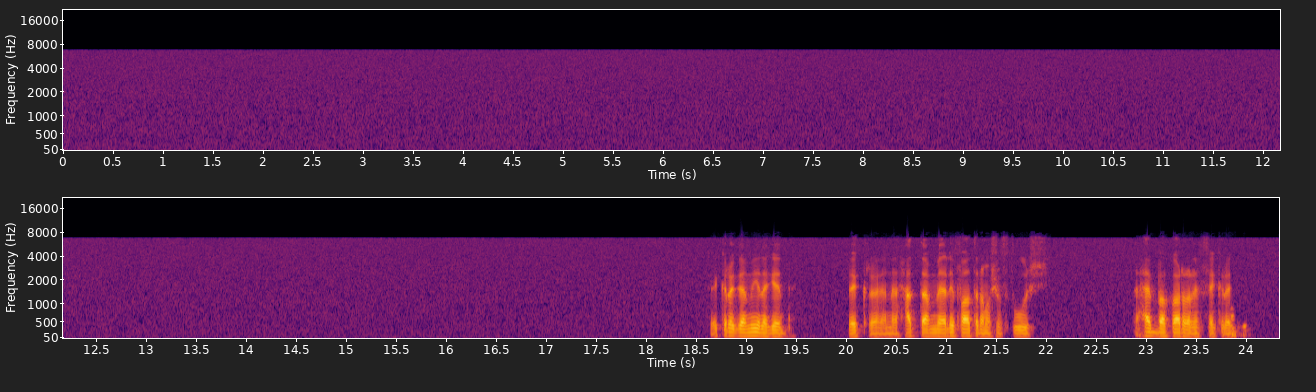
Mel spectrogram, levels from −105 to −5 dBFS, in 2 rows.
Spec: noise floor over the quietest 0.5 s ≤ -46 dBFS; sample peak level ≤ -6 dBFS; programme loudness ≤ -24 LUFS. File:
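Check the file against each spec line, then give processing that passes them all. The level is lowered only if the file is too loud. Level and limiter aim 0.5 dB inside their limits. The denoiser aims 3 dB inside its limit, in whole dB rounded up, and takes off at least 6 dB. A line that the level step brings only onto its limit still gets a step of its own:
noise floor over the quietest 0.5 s -56 dBFS: pass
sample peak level -7.0 dBFS: pass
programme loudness -25.5 LUFS: pass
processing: none needed

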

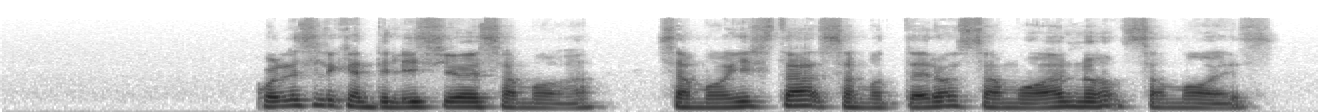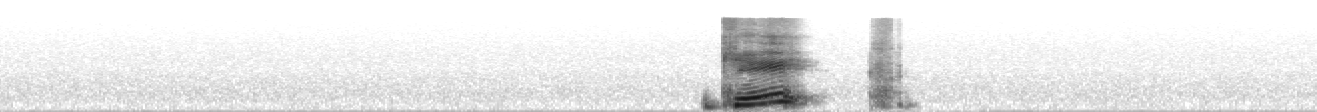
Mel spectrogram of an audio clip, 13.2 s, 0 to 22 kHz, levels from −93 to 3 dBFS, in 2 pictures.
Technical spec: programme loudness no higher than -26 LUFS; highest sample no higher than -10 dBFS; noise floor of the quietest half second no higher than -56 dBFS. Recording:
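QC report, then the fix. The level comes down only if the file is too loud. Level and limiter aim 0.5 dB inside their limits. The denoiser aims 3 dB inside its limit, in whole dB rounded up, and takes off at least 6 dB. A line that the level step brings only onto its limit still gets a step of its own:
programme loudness -19.0 LUFS: fail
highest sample -2.5 dBFS: fail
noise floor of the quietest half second -68 dBFS: pass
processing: trim -7.5 dB; peak limiter -10.5 dBFS

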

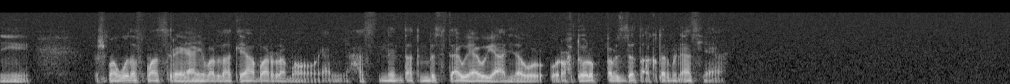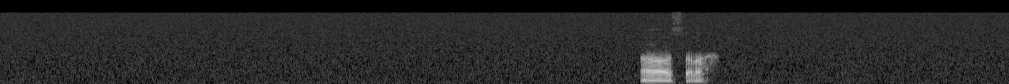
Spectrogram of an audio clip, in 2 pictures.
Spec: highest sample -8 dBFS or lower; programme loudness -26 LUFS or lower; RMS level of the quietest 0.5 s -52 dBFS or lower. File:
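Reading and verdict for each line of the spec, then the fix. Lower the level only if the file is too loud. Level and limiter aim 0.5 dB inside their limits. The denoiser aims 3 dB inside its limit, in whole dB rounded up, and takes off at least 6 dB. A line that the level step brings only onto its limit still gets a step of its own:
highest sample -5.0 dBFS: fail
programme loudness -19.0 LUFS: fail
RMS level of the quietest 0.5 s -41 dBFS: fail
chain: noise reduction 7 dB, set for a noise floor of -41 dBFS; trim -7.5 dB

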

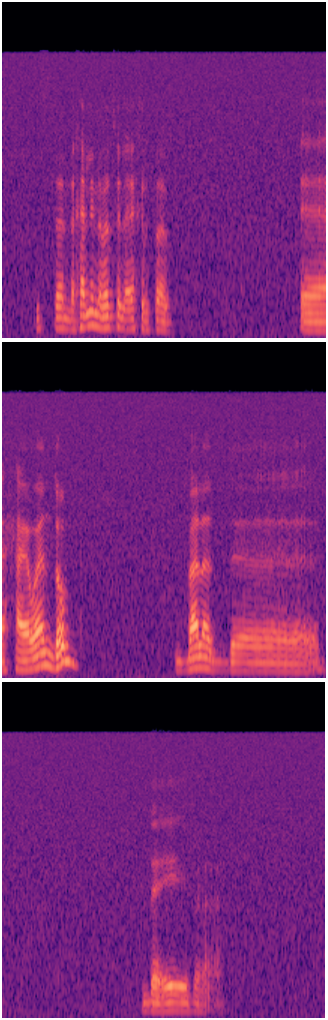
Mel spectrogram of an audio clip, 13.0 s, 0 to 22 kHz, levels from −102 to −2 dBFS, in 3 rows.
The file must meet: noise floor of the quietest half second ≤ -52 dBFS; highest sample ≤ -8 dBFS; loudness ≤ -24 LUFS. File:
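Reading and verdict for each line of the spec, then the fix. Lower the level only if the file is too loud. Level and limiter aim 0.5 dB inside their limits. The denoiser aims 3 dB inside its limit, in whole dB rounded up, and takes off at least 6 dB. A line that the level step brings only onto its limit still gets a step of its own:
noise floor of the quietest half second -48 dBFS: fail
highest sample -10.0 dBFS: pass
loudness -28.5 LUFS: pass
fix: noise reduction 7 dB, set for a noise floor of -48 dBFS

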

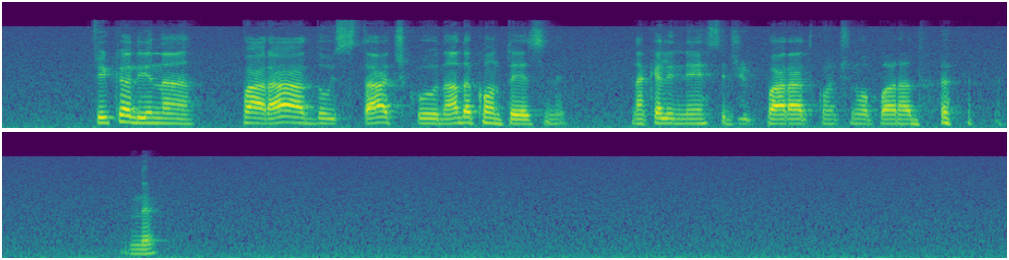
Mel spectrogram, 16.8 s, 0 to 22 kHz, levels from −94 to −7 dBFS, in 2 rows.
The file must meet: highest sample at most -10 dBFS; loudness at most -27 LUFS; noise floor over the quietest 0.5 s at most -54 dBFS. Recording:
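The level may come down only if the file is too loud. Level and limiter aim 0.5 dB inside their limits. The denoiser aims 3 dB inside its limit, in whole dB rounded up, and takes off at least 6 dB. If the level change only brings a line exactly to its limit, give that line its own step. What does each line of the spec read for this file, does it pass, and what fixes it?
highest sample -2.0 dBFS: fail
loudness -18.0 LUFS: fail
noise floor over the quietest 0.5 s -44 dBFS: fail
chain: noise reduction 6 dB, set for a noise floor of -44 dBFS; trim -9.5 dB

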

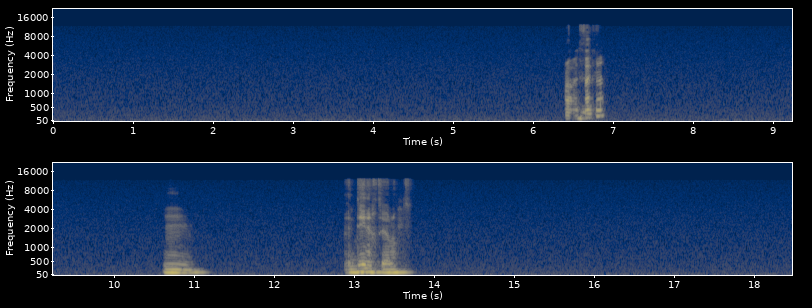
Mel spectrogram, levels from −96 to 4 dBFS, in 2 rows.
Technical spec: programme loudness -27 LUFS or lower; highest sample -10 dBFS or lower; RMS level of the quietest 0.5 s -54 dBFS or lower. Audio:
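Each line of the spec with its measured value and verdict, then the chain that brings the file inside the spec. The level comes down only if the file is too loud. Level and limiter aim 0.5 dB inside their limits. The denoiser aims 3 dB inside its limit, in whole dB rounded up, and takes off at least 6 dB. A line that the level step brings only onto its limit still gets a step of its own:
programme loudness -28.5 LUFS: pass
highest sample -11.0 dBFS: pass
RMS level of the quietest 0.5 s -64 dBFS: pass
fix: none needed

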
